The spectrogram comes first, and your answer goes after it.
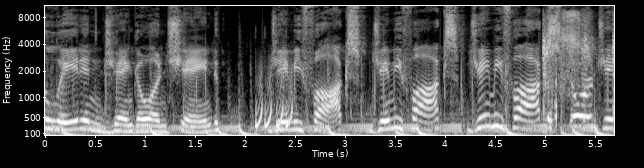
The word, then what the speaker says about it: Foxx: in Django Unchained Jamie Foxx Jamie Foxx Jamie Foxx Georgie players 1 & 2 that sounds really baby Fox's last name has two x's in it the first X is silent okay fine I was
